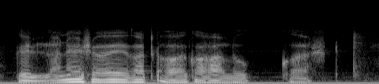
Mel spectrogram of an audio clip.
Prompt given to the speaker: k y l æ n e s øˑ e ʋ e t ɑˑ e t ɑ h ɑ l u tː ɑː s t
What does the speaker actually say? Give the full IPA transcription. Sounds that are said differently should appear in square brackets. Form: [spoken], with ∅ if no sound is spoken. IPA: k y [lː] æ n e s øˑ e ʋ [æ] t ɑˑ e [k] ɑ h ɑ l u [kː] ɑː s t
